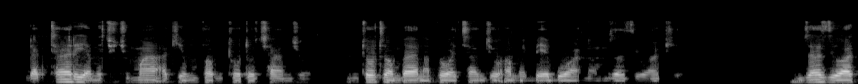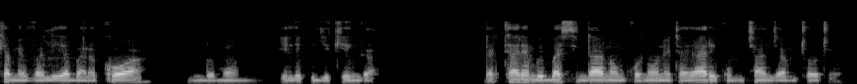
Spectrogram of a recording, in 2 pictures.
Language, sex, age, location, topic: Swahili, male, 18-24, Kisumu, health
